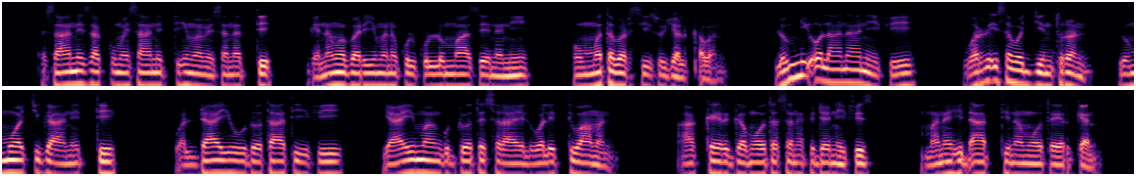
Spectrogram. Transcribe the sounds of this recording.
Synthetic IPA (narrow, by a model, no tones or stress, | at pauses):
ʔɪsaːnɪs̬ɐkːʊmɐɪsaːnɪt̪ːɪhɪmɐmɛsɐnɐt̪ːɪ | ɡɐnɐmɐbɐɾiːmɐnɐkʼʊlkʼʊlːʊmːaːse̞ːnɐniː | uːmːɐt̪ɐbɐɾsiːsuːd͡ʒɐlkʼɐ̰bɐ̰n | lʊbnɪɔlaːnaːniːfɪ | wɐrːɪɪsɐwɐd͡ʒːɪnt̪ʊɾɐn | jɔmːoːɐt͡ʃːɪɡɐʔɐnɪt̪ːɪ | wʔɐ̰ld̪aːjɛhʊd̪ɔt̪aːt̪iːfɪ | jaːjɪmaːŋɡʊd̪ːo̞ːt̪ɐɪsɾaːʔɛlwɐlɪt̪ːɪwaːmɐn | ʔɐ̰kːɐɛɾɡɐmo̞ːt̪ɐsɐnɐfɪd̪ɐniːfɪs | mɐnɐhɪᶑaːt̪ːɪnɐmo̞ːt̪ɐɛɾɡɐn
